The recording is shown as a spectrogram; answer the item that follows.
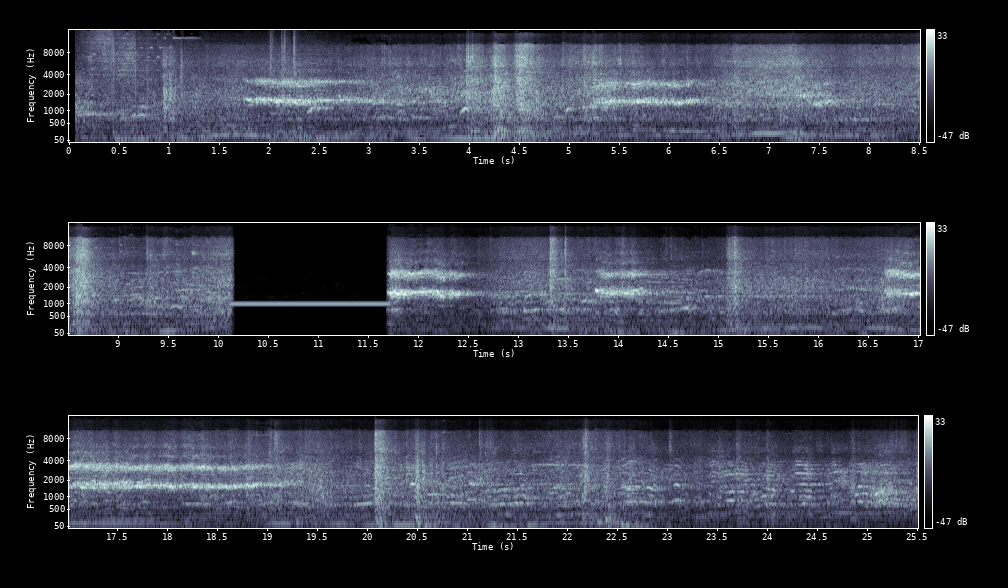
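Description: A car engine revving hard, rising and falling, with its tyres squealing in several bursts of about a second as it rams into parked cars, and sharp crashes of impact. About ten seconds in, a steady censor bleep replaces all other sound for a second and a half.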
